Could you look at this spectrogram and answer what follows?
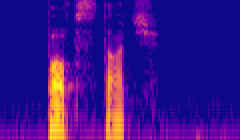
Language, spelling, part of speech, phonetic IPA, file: Polish, powstać, verb, [ˈpɔfstat͡ɕ], Pl-powstać.ogg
